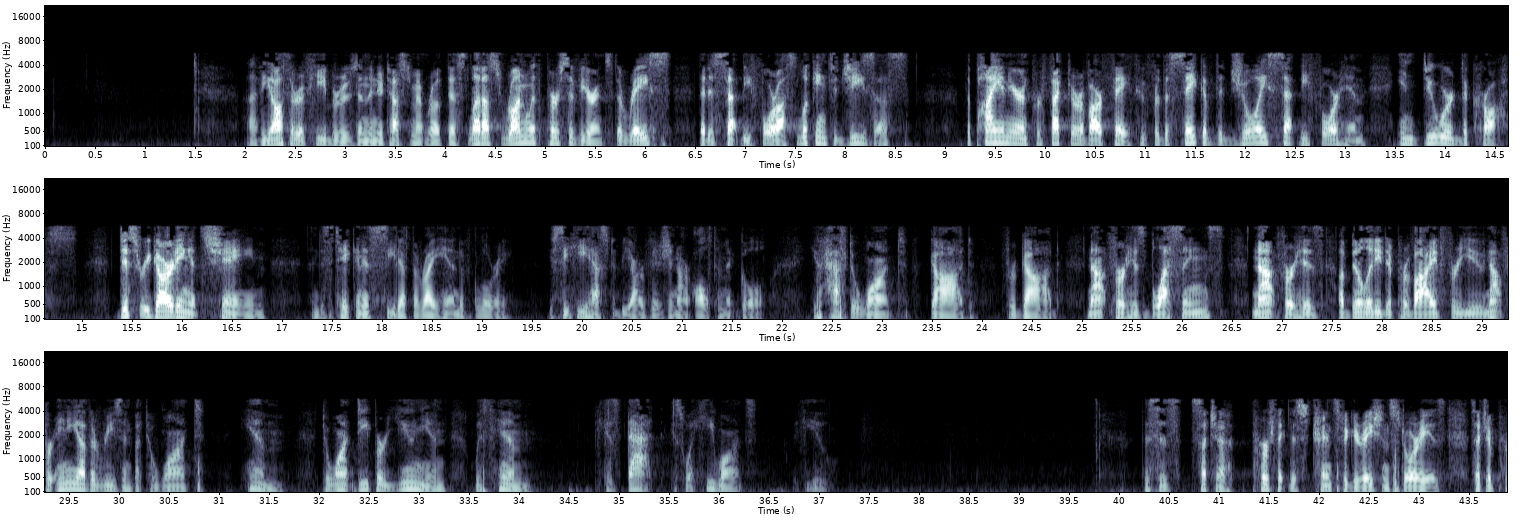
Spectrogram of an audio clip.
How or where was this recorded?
large echoing room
